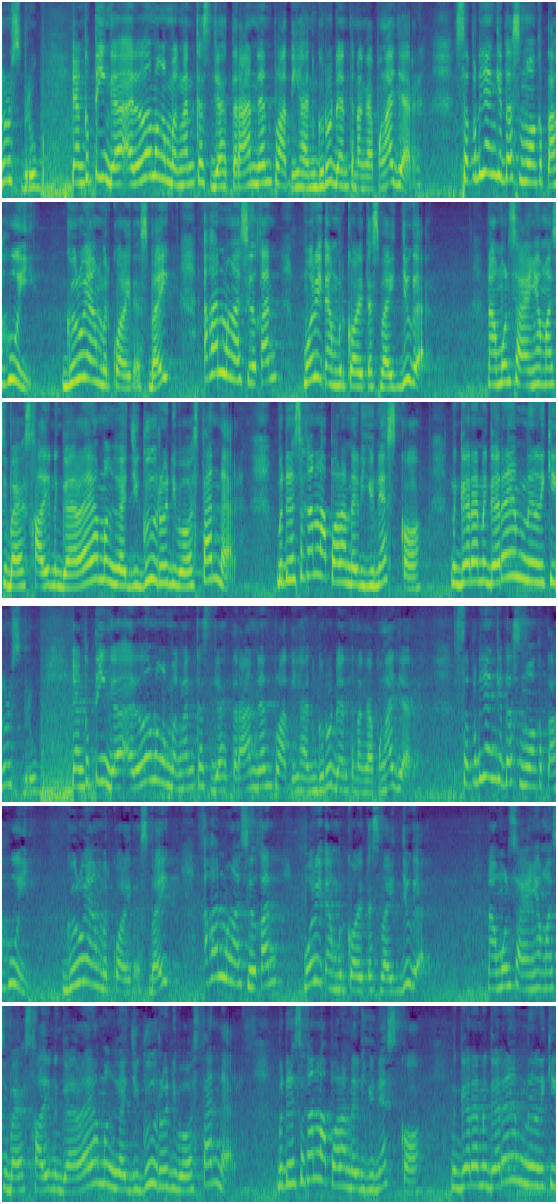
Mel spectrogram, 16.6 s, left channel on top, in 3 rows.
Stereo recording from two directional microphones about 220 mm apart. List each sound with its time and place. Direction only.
0.0 s speech: 55° left (ahead or behind)
0.7 s a woman's voice: 35° left (ahead or behind)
